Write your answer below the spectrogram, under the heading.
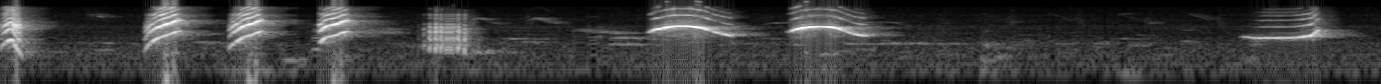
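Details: Parrot giving a run of three sharp rasping squawks, a softer buzzy note, then two loud arched whistles and one last rising whistle after a pause.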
